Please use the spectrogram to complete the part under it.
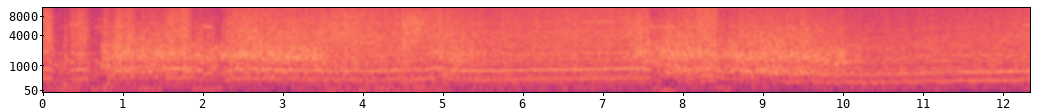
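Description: Tyres screech through the corners.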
